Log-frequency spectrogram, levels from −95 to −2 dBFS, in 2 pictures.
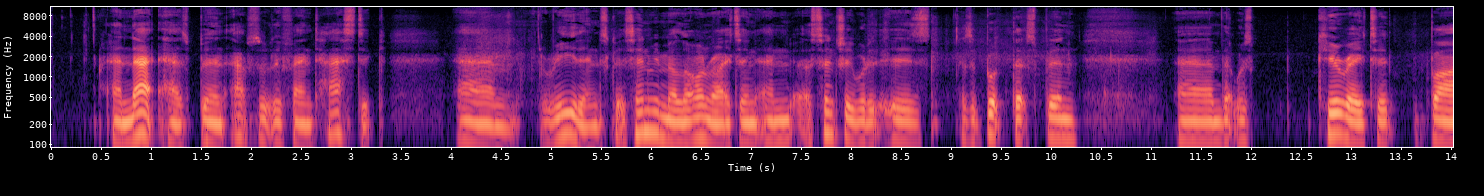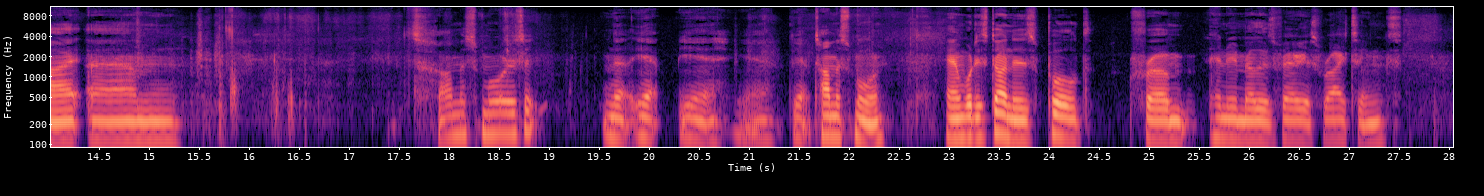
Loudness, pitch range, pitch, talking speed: -27 LUFS, 110-130 Hz, 115 Hz, 110 wpm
